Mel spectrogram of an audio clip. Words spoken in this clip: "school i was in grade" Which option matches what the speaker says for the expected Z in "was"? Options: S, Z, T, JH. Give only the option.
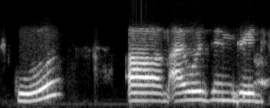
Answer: Z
